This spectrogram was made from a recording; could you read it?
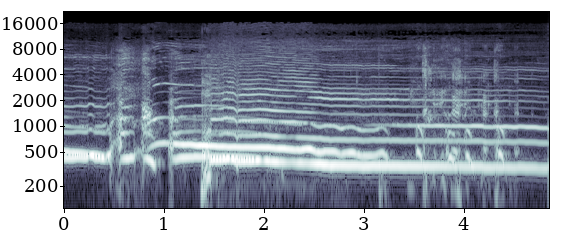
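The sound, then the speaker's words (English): A loud wolf howl rises and then holds a long, steady wavering note, with a few brief breaks at the start before settling into one sustained cry. “You know, can I get a howl?”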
